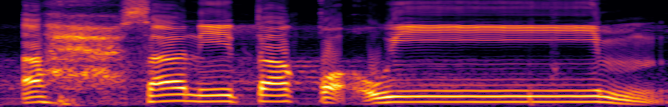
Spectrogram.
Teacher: huruf ha sukun, anginnya tetap dikeluarkan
